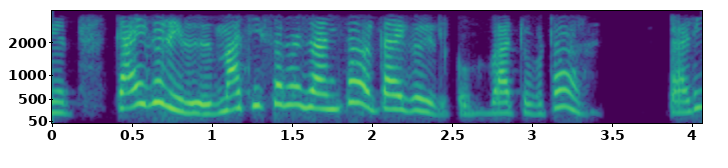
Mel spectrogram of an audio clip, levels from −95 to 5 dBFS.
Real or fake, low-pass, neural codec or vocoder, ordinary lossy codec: fake; 3.6 kHz; codec, 16 kHz, 16 kbps, FreqCodec, larger model; none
